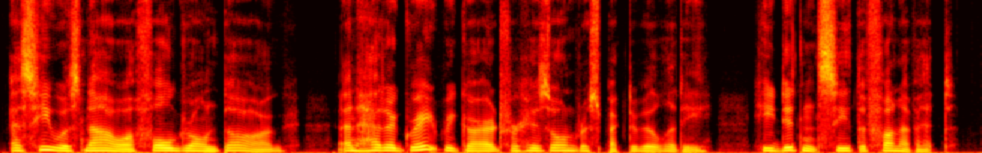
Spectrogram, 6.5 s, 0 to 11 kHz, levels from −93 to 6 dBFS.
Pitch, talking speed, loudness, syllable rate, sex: 180 Hz, 220 wpm, -18 LUFS, 5.2 syllables/s, female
